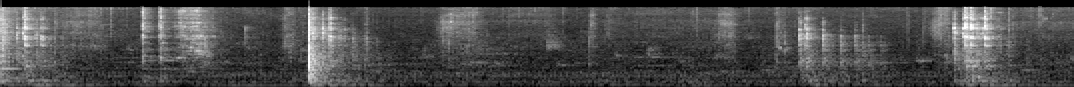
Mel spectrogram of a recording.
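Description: Steel spatula knocking and scraping on a flat tawa while pressing and turning a paratha. A sharp clank about two seconds in is the loudest sound, with scraping strokes near the end.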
